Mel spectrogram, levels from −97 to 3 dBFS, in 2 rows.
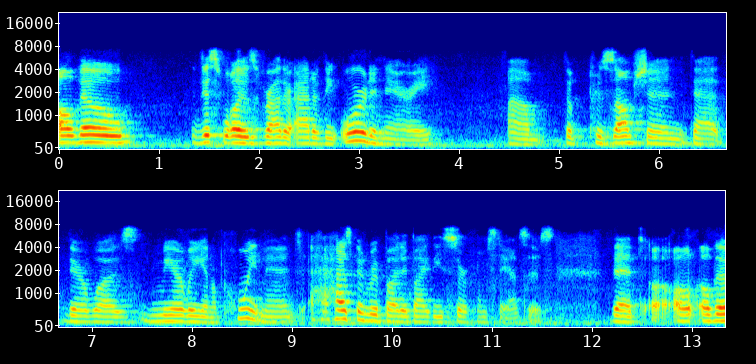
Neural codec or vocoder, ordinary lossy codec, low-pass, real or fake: codec, 16 kHz, 6 kbps, DAC; Opus, 24 kbps; 7.2 kHz; fake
